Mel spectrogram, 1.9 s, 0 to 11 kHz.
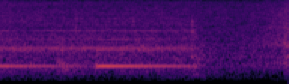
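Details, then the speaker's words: Subaru JDM EJ20 SOHC, freshly rebuilt with a CX Racing dual ball bearing turbo, no air filter, fuel pump cycled before first start attempt: faint steady mid-pitched hum for about 1.5 seconds, then stops; normal fuel pump priming. "I think it's the moment of truth to see if she's actually going to start so I'm gonna just cycle the fuel pump and if you can hear it"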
